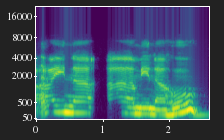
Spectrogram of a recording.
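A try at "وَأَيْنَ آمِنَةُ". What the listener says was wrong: Aminatu. Pakai tak marbutoh di belakangnya.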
